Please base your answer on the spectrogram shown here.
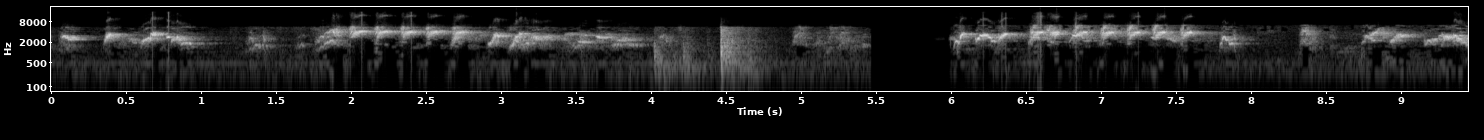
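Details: Red-whiskered bulbul, the jambul of the bird hobby, singing loud rapid trilled phrases, broken by a short noisy rustle and a brief silence before the trills resume.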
